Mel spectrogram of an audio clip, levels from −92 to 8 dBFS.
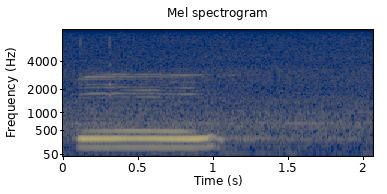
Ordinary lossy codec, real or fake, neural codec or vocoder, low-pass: none; real; none; none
